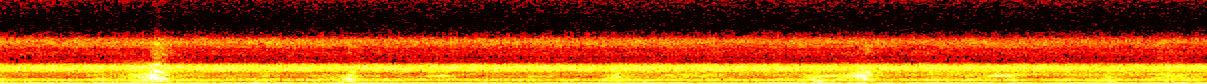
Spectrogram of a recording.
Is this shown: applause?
no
